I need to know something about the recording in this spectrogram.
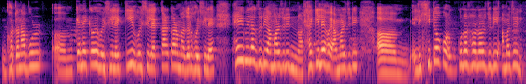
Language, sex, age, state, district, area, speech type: Assamese, female, 18-30, Assam, Goalpara, urban, spontaneous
